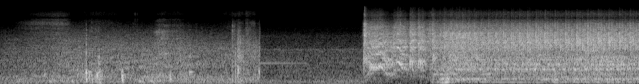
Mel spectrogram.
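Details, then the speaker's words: Unbolted tailpipes hanging on rubber hangers knock with a light metallic rattle over a busy idle on a 2006 Dodge Magnum at first start after a 722.6 NAG1 transmission rebuild (valve body, shift kit), cold, fluid about a quart low; harmless tailpipe rattle. "and if you heard that rattling like I did don't freak out like I did it's just the tail [Music] pipes cuz they're not those they're not bolted up on the back"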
